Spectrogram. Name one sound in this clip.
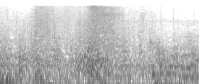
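A magical blast crackles and booms.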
